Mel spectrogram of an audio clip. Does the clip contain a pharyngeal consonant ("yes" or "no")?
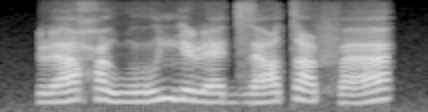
yes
